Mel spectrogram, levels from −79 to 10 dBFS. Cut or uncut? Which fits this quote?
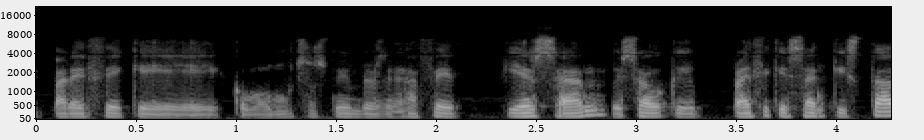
cut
